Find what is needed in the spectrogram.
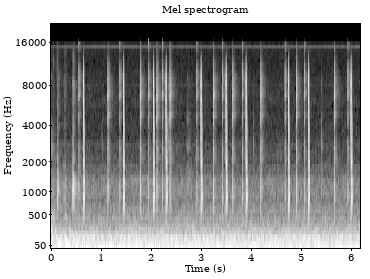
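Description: Computer mouse button clicking in a quick, irregular run of about five clicks a second as strokes of handwriting are drawn in a paint program, over a faint steady low hum.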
